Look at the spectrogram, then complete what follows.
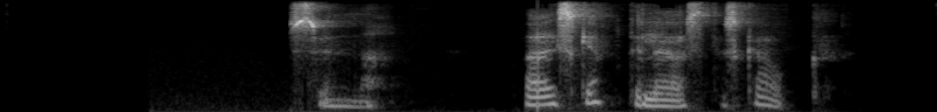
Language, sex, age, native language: Icelandic, female, 30-39, Icelandic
